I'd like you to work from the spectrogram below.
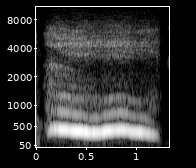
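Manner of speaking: sharp high panicked gasp. Retold or imitated. Reliving the anxiety attack in the car, sharp gasp. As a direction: gasp for air as if welling up with tears. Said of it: "I'd be like".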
